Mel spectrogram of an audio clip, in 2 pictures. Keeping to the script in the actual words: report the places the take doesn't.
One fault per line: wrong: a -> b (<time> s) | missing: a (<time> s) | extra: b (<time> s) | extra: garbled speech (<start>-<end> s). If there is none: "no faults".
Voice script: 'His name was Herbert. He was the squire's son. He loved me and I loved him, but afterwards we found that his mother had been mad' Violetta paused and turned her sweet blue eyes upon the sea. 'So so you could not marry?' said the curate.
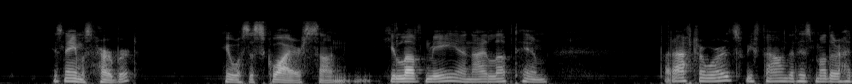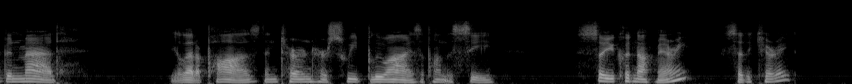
missing: so (14.5 s)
